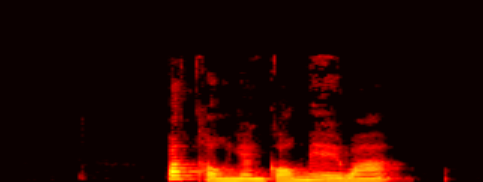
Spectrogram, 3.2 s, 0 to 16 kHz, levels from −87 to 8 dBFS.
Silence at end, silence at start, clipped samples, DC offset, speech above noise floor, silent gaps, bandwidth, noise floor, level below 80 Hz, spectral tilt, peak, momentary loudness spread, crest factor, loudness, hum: 0.6 s; 1.1 s; under 0.1%; under 0.1%; 59 dB; none; 11.5 kHz; -83 dBFS; -80 dBFS; -8 dB/octave; -6 dBFS; 6 LU; 20 dB; -25 LUFS; none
